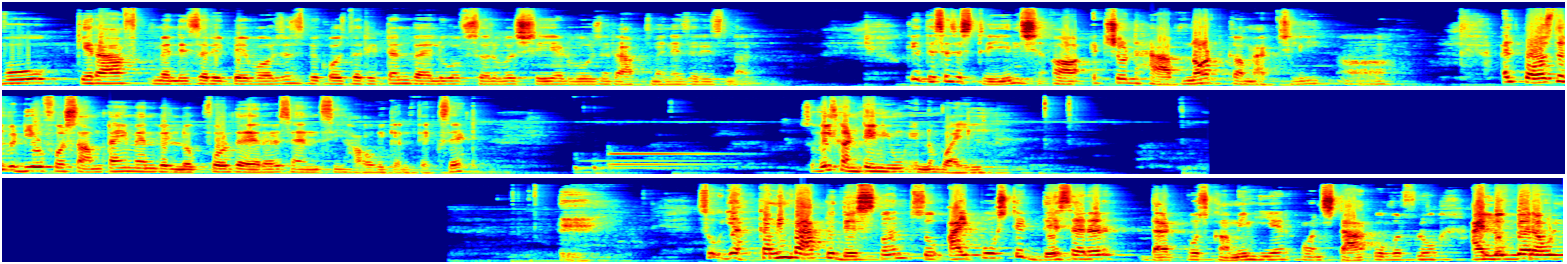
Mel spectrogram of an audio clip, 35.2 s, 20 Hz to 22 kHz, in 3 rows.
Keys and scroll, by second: 19.5 alt+Tab, 27.3 Tab, 32.6 Tab.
